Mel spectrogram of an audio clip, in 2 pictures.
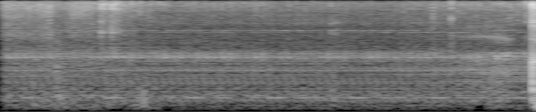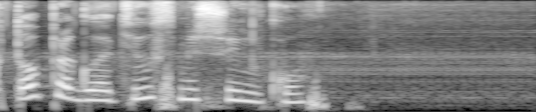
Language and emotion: Russian, neutral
